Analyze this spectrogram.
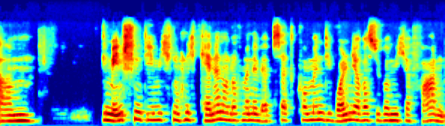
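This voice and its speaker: Her intonation fairly even and her pitch fairly low, a woman uses an unremarkable speaking voice at a moderate pace. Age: 30s. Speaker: ghostwriter and mental trainer. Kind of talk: interview.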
